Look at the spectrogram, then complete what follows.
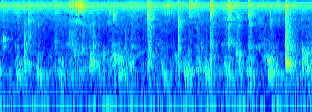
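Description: People chewing popcorn and french fries: irregular soft crunches, mouth smacks and small clicks, several a second.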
